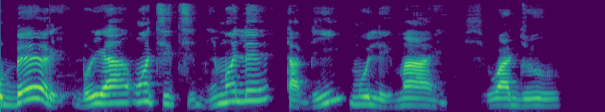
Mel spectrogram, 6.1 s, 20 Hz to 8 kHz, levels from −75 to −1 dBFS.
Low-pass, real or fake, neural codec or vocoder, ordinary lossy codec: 7.2 kHz; real; none; none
